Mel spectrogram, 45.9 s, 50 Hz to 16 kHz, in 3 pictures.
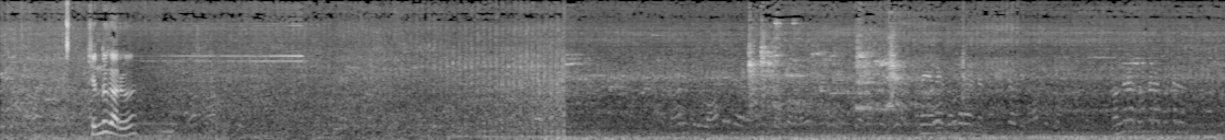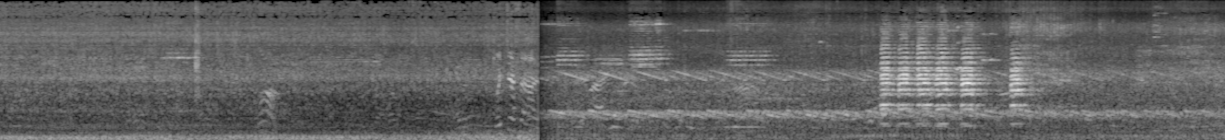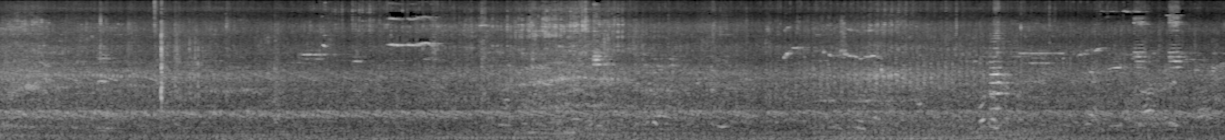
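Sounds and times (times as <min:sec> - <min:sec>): street traffic: 0:00.0 - 0:45.9
vehicle engines rumbling: 0:00.0 - 0:45.9.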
